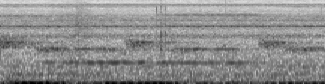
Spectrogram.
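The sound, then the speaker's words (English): Steady insect chirring fills a forest, with faint bird chirps rising briefly above a low, continuous background hum. No one speaks. “Yeah, there's so many bugs and birds in this forest, I can't even believe it all.”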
